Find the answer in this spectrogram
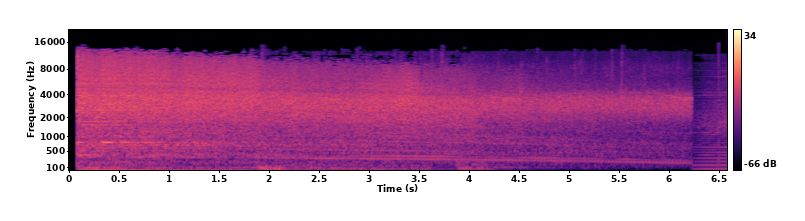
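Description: TV channel logo sting: a sudden swell of whooshing noise over a low rumble, with faint tones gliding slowly downward as it fades away.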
